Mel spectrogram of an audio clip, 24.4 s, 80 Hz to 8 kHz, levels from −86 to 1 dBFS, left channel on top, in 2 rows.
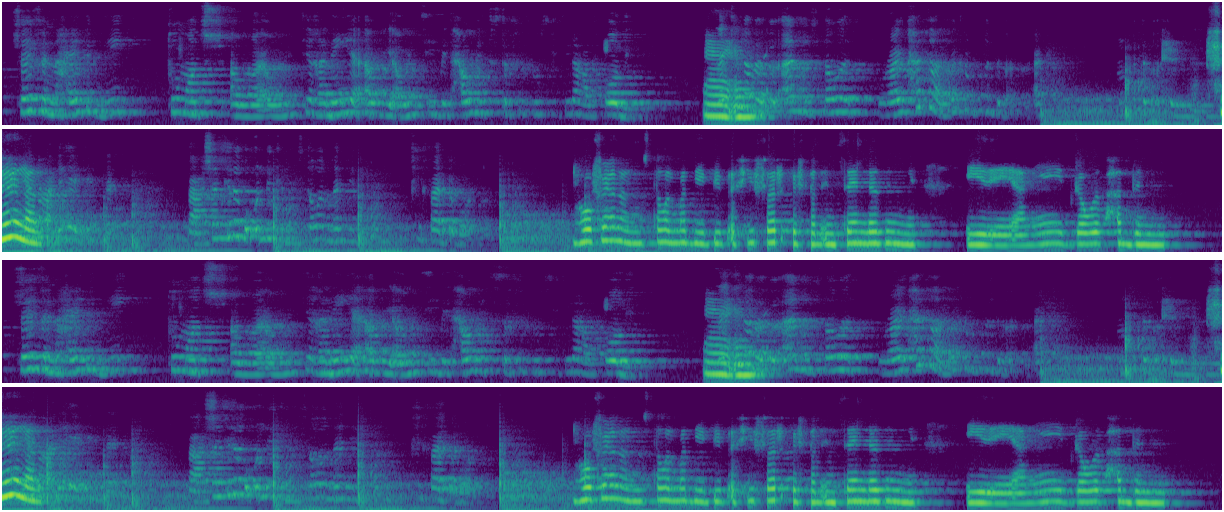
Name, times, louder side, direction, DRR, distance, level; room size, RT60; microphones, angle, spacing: voice 1, 0.1-1.2 1.7-6.3 7.1-10.4 11.1-13.4 14.1-16.9, left 1 dB, 65° left, 3 dB, 5.5 m, -37 dB
voice 2, 7.0-7.6 12.0-12.6 17.9-21.3 21.8-23.8, left 1 dB, 30° left, 11 dB, 1.0 m, -22 dB
sound 1, 10.4-19.3, right 1 dB, 40° right, 2.5 m, -39 dB
28.5 x 22.5 x 5.3 m, 1.0 s
head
